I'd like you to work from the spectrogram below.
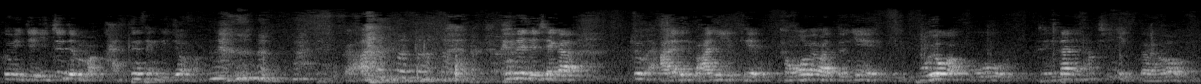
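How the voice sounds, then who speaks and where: A middle-aged woman speaking to a church group in a fairly high voice. She tells animated stories and snaps into stern, scolding voices when she acts out a scene. The recording comes from far off in a very echoey hall, with faint noise behind her. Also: a little slow. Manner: animated storytelling, acting out stern scolding, often laughing. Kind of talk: lecture-style talk with acted quotes.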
